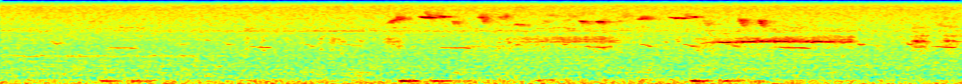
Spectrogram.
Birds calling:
Yellow-headed Caracara (Milvago chimachima)

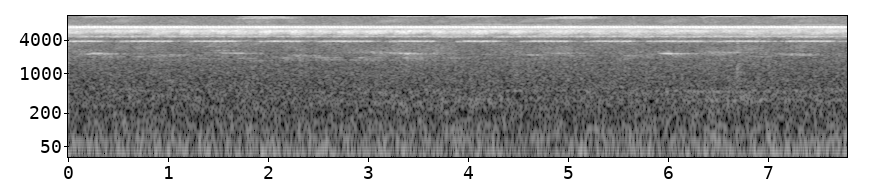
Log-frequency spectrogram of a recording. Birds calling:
Spot-winged Antshrike (Pygiptila stellaris)
Hauxwell's Thrush (Turdus hauxwelli)
Goeldi's Antbird (Akletos goeldii)

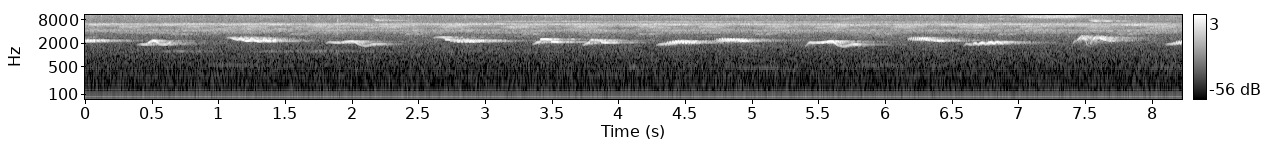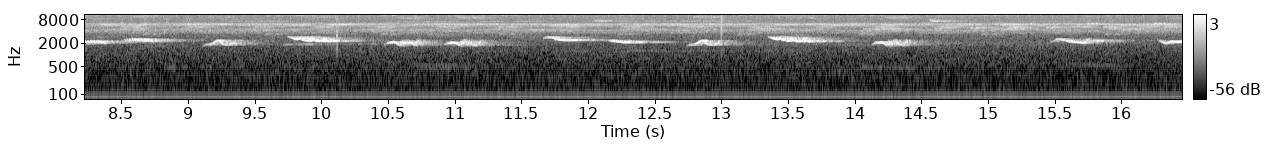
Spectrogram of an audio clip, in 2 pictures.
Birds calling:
Black-faced Antthrush (Formicarius analis)
Black-billed Thrush (Turdus ignobilis)
Undulated Tinamou (Crypturellus undulatus)
Amazonian Motmot (Momotus momota)

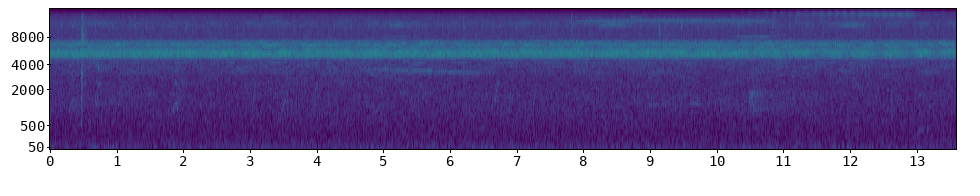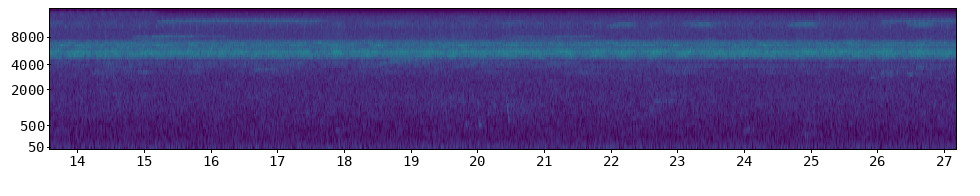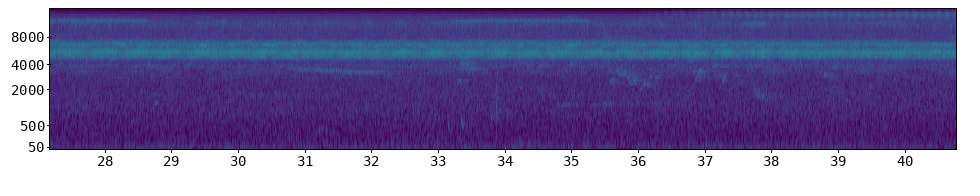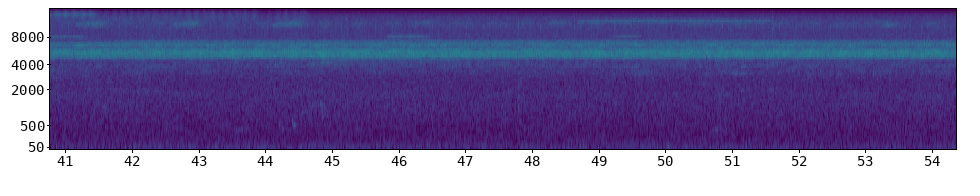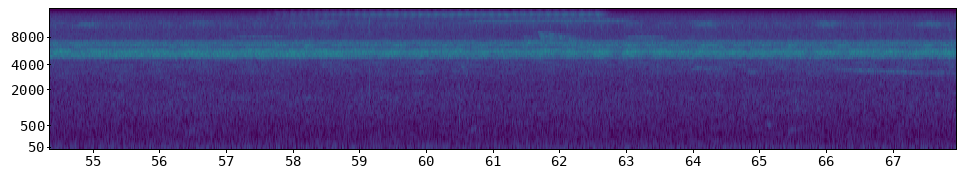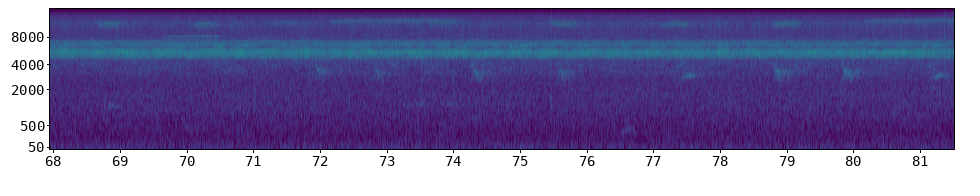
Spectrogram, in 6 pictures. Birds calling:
Amazonian Motmot (Momotus momota)
Undulated Tinamou (Crypturellus undulatus)
Buff-throated Saltator (Saltator maximus)
Hauxwell's Thrush (Turdus hauxwelli)
unidentified bird
Russet-backed Oropendola (Psarocolius angustifrons)
Chestnut-winged Foliage-gleaner (Dendroma erythroptera)

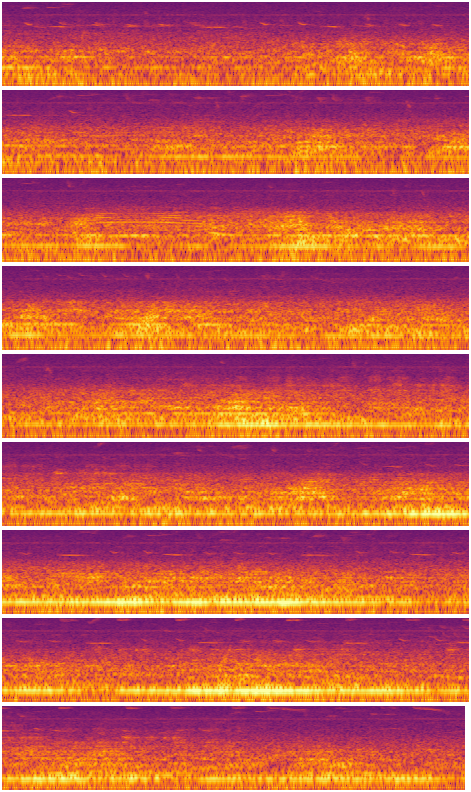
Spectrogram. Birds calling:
Yellow-backed Oriole (Icterus chrysater)
unidentified bird
Colombian Chachalaca (Ortalis columbiana)

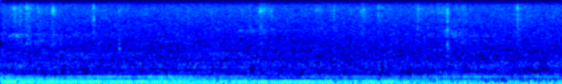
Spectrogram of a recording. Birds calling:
Red-eyed Vireo (Vireo olivaceus)

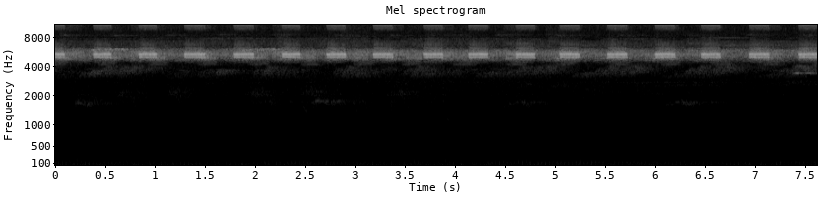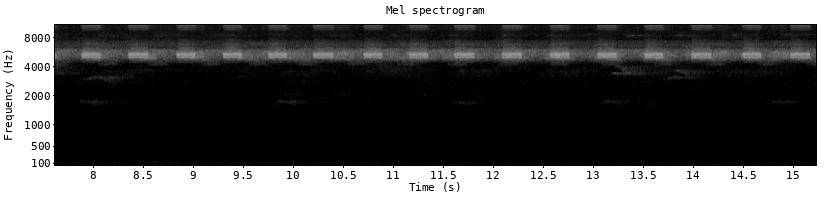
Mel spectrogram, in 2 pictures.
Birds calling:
Black-faced Antthrush (Formicarius analis)
Gray Antbird (Cercomacra cinerascens)
Dusky-throated Antshrike (Thamnomanes ardesiacus)

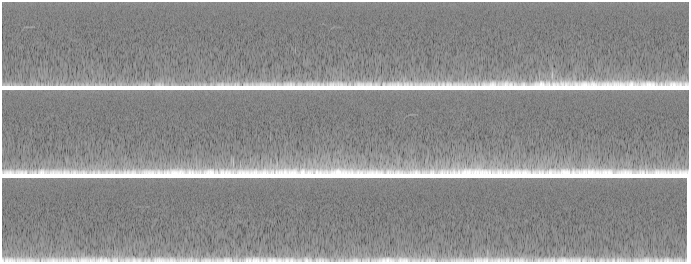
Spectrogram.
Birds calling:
Erckel's Francolin (Pternistis erckelii)

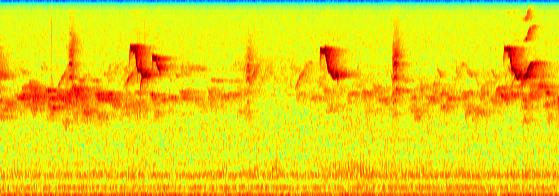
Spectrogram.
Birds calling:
Hawaii Amakihi (Chlorodrepanis virens)
Red-billed Leiothrix (Leiothrix lutea)
Warbling White-eye (Zosterops japonicus)

